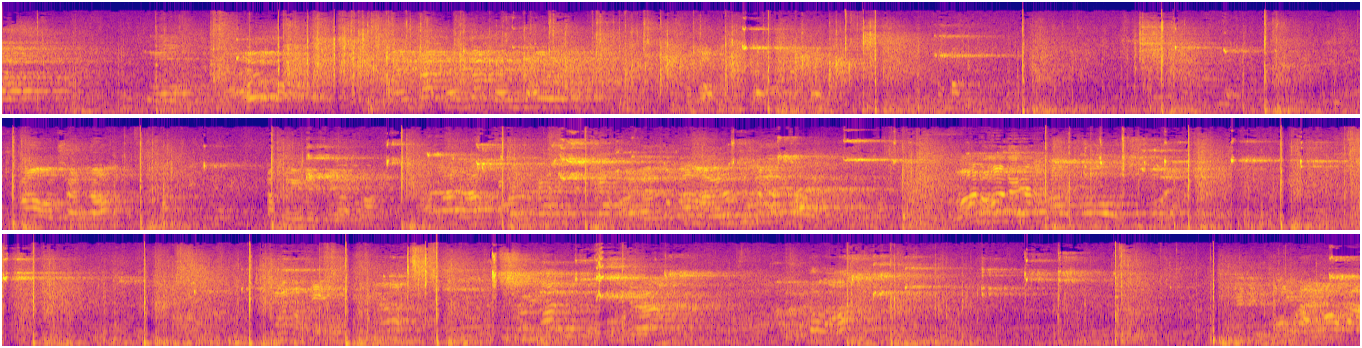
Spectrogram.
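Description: Basketball game in a sports hall: the ball bouncing and hitting the hardwood floor again and again among players' shouts and calls, which echo in the large room.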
